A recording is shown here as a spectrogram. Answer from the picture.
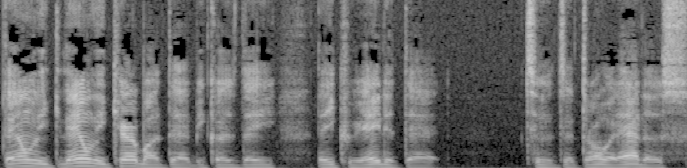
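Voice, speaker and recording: Somewhat breathy and medium in pitch, a man talks at a moderate pace with ordinary pitch variation in a very clean recording with a silent background. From South Carolina. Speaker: podcast host. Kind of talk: casual monologue. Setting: solo recording. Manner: casual, with many fillers and repetitions.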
